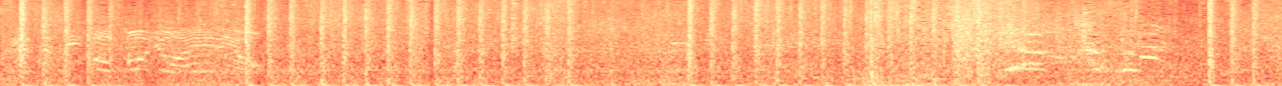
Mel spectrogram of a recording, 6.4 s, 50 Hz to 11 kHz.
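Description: Rapid bursts of automatic gunfire in the shooter game Helldivers 2 crack loud and close in dense, repeated volleys during a firefight.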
